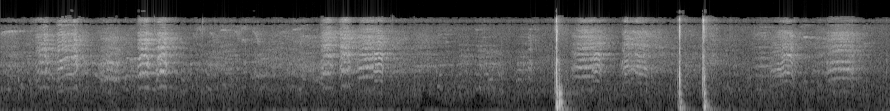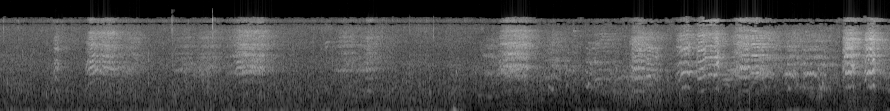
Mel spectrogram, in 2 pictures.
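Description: Birds giving short calls over and over, every second or two. A few sharp clicks come about seven and eight and a half seconds in.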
